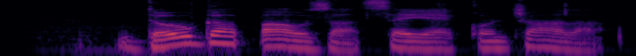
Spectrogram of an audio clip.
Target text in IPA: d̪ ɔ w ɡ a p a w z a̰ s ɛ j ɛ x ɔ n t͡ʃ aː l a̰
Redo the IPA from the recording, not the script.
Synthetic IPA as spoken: d̪ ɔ w ɡ a p a w z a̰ s ɛ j ɛ k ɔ n t͡ʃ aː l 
